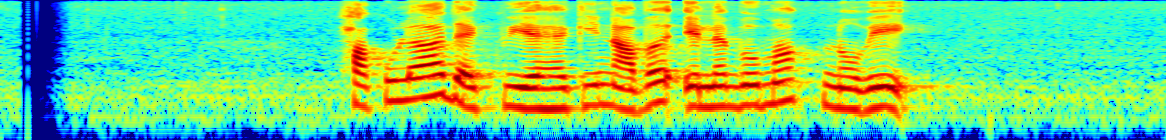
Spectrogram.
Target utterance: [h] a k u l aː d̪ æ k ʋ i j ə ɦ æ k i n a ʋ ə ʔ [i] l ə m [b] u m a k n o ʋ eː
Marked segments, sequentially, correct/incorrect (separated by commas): correct, incorrect, correct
